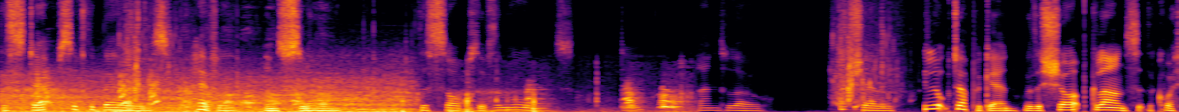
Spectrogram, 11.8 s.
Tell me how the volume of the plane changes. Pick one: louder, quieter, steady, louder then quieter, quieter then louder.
steady.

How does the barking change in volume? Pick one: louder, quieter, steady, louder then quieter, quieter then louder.
quieter.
